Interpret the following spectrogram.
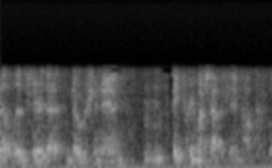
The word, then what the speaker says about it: Shanann: And I don't want to pronounce her name wrong, Shanann? Shanann? Shanann, okay.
